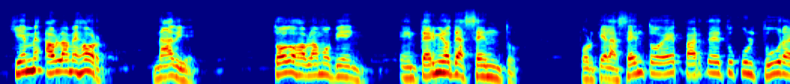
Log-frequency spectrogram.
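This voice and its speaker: A man with a Puerto Rican accent gives an informal presentation to a club meeting, his voice pitched a little above the usual for men. He talks in a humorous, conversational way and often throws rhetorical questions at his listeners. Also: a bit bright. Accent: Puerto Rican Spanish. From Puerto Rico. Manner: humorous, chatty, asks the audience rhetorical questions. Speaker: guest speaker at a club meeting.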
